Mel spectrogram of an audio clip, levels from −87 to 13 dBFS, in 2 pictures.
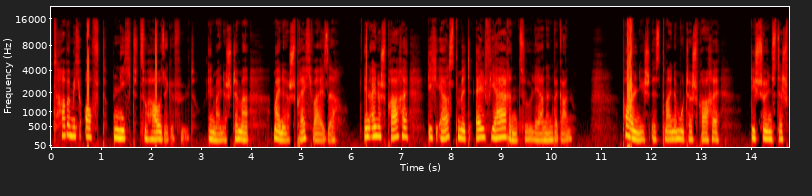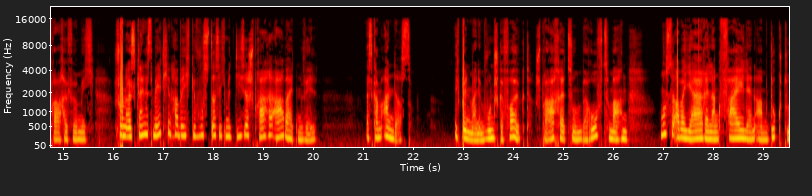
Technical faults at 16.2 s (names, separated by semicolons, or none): integer overflow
